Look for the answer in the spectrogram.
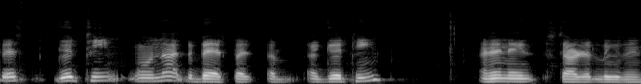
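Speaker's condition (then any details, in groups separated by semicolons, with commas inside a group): Cerebral palsy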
